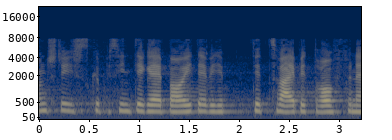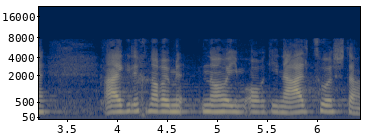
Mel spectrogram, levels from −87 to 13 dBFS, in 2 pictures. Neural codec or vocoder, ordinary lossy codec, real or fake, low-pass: none; none; real; none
